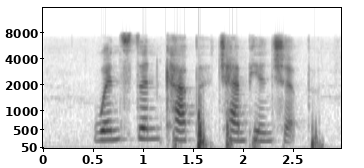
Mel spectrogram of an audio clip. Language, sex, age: English, female, 21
